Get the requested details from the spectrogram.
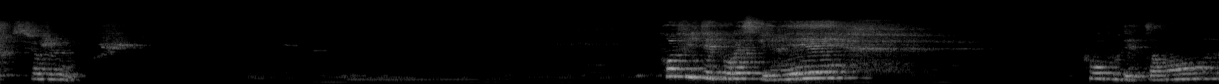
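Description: A woman speaks calmly, giving instructions.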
